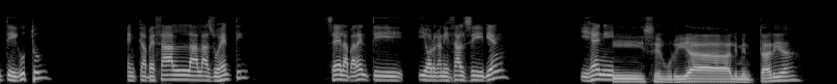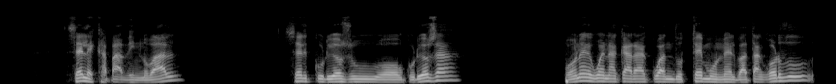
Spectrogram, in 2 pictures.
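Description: A section at the wrong speed runs from 0.0 to 6.13 s: the speech plays 1.56 times too fast, sounding high and hurried, raised roughly seven semitones, likely from a playback clock mismatch. MP3 compression is plainly audible throughout. Nothing is left above 9.6 kHz, and watery, swirling artefacts smear the speech, likely from encoding at a low bitrate around 40 kbps.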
